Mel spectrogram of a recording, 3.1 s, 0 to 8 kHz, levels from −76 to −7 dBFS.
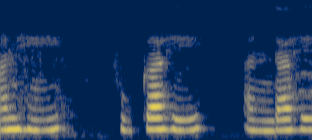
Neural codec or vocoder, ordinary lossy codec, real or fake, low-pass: none; none; real; 7.2 kHz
